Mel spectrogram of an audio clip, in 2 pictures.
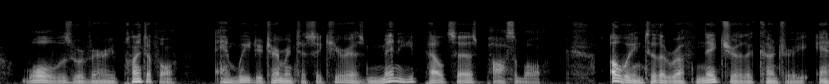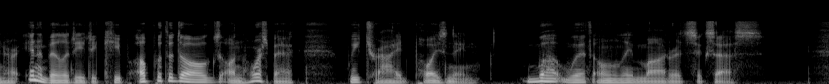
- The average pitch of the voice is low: Yes, very low, 85 Hz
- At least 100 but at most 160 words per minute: Yes, average, 150 wpm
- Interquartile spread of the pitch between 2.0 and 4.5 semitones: No, average, 5.1 semitones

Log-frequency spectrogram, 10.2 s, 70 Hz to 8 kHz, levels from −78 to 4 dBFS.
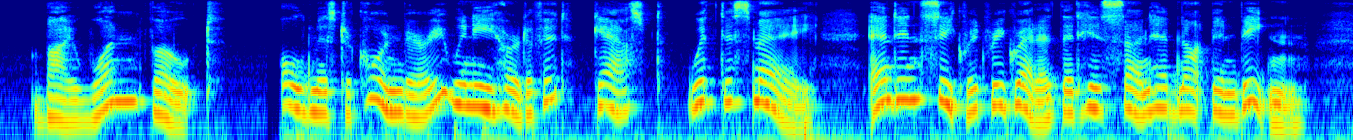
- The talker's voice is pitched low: No, high, 200 Hz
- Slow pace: No, average, 150 wpm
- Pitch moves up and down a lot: Yes, wide, 5.7 semitones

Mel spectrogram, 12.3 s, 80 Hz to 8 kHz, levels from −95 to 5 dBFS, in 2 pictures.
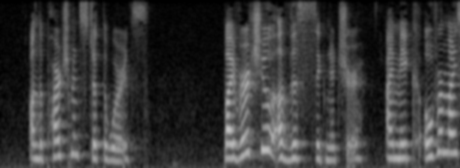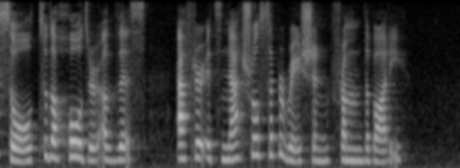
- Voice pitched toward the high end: Yes, very high, 250 Hz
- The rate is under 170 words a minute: Yes, average, 150 wpm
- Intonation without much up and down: No, average, 3.9 semitones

